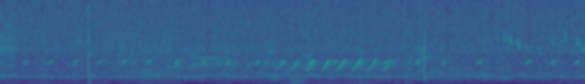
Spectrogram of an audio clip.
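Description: A small bird calling: a series of short, high, rising chirps about three a second, speeding into a quick trill about two seconds in and then slowing again, faint over a low steady hum.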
